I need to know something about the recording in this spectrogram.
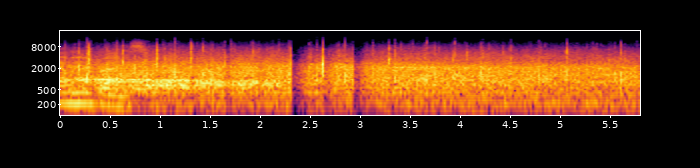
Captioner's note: audience applauding and cheering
